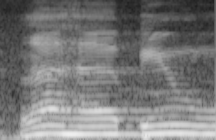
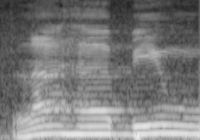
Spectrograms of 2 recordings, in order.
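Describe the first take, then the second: Both takes have the same delivery.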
